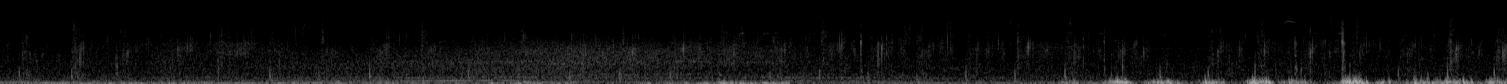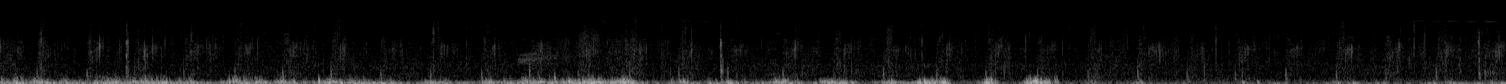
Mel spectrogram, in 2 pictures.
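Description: Footsteps of a person walking on a paved sidewalk, picked up as heavy low thuds about two a second through most of the middle of the stretch.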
